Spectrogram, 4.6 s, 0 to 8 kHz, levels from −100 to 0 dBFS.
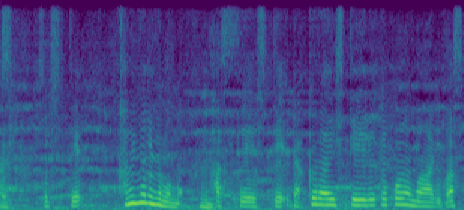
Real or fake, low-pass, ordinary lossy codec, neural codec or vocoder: fake; none; none; codec, 16 kHz, 4 kbps, FreqCodec, smaller model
